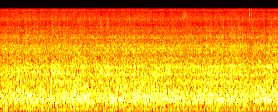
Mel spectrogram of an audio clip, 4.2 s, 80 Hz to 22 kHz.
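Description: Bosch 450 W stand mixer running steadily, its beaters whisking batter in the plastic bowl: an even motor whir with a low hum.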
